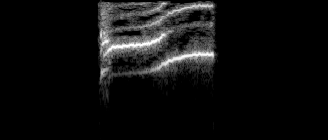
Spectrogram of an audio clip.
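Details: Local forest-origin canary singing a tutor song full of varied phrases: one half-second whistled note sliding gently upward, with bright overtones, in an otherwise silent, clean recording.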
